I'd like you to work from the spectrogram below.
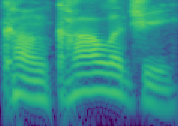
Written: conchology

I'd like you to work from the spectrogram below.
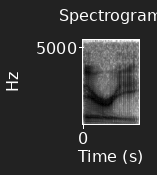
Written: airy

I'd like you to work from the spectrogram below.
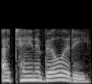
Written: attainability

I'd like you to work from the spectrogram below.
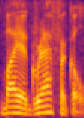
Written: biographical

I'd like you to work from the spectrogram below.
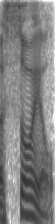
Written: assoil

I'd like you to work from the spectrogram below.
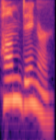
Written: humdinger

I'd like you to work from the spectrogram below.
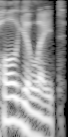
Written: pullulate

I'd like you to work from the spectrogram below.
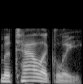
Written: metallically

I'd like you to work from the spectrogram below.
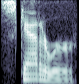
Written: scatterer

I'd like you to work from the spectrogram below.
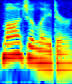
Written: modulator

